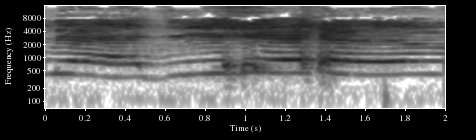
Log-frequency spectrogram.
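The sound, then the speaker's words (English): A two-year-old toddler cries loudly in an iPad temper tantrum, with a sustained, strained wail that wavers in pitch and breaks into sobbing bursts. “Her dad, Daniel Brooks, posted her iPad temper tantrum on YouTube”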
